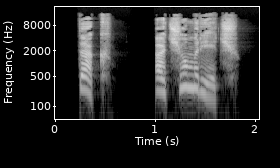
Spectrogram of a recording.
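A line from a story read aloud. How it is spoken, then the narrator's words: Angry question. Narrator (Russian): зло спросила Лина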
